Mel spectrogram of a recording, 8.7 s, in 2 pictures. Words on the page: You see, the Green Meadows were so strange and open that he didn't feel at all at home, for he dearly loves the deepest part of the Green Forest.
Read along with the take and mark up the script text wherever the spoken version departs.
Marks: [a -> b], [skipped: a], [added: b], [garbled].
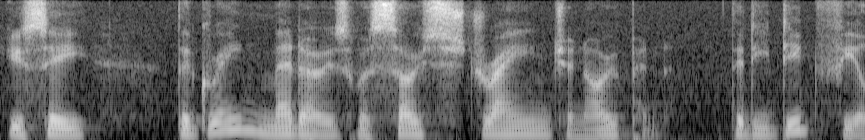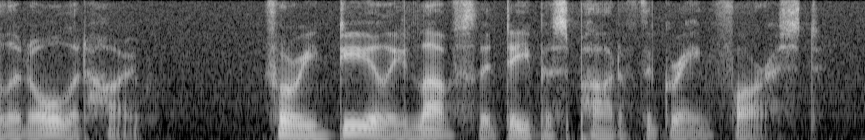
You see, the Green Meadows were so strange and open that he [didn't -> did] feel at all at home, for he dearly loves the deepest part of the Green Forest.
